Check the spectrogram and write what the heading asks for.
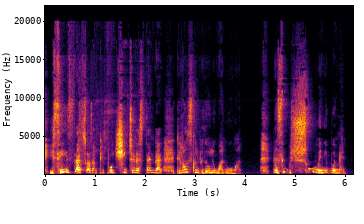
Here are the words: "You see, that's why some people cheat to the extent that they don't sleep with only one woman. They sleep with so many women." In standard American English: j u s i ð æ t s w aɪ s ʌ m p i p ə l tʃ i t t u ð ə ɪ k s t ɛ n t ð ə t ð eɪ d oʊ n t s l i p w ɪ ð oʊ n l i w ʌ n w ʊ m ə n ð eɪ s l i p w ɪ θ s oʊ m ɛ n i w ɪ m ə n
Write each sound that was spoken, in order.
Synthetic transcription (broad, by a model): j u s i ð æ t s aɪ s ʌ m p i p ə l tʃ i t t u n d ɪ s t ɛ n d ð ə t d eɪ d oʊ n t s l i p w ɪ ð oʊ n l i w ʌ n w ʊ m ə n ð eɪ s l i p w s oʊ m ɛ n i w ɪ m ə n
